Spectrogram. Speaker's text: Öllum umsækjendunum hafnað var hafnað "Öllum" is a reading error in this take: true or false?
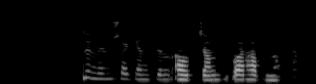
false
